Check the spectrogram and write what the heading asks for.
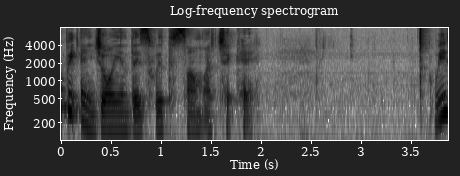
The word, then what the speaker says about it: attiéké: The name, it sounds like it's attiéké. Well, but yeah, it is a French word anyway. So you go with the French pronunciation.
